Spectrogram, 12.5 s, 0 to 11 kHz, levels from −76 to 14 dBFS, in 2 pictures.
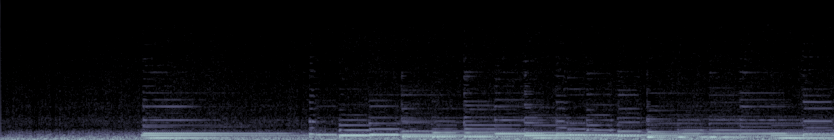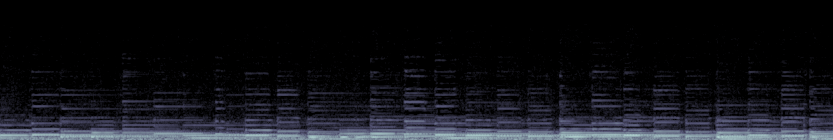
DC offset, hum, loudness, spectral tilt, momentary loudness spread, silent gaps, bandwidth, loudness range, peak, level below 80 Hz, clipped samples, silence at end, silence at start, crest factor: under 0.1%; none; -18 LUFS; -10.5 dB/octave; 10 LU; none; 5.6 kHz; 3 LU; -2 dBFS; -30 dBFS; under 0.1%; 0 s; 0 s; 14 dB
